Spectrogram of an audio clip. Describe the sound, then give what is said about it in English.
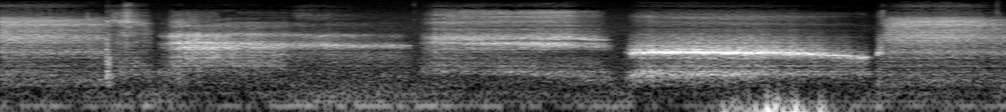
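Slow, deep breathing during a guided meditation: about five long breaths follow one after another, some with a nasal, slightly raspy edge and one fuller and louder than the rest, with no speech. “Deep breath, as new energy comes in, breathe it into your solar plexus.”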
